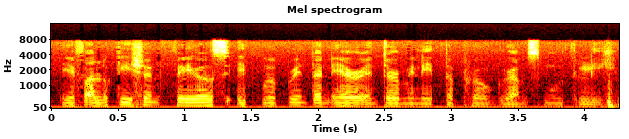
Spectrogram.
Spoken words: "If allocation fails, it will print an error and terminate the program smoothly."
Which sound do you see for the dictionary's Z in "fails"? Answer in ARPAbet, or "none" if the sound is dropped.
S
